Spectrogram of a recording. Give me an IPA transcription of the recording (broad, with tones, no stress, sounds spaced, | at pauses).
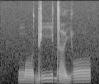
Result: m ɔ˨ d iː˦ d a˨ j ɔ˦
